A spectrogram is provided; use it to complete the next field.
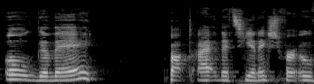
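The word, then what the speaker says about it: oy gevalt: as well, where she goes, I would say "oh gave," but that's Yiddish for "oh violence." Oh. Oyvalt. It's Yiddish. Oive, is it not? Oive.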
